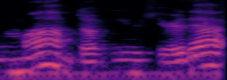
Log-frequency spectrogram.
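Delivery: ordinary delivery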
